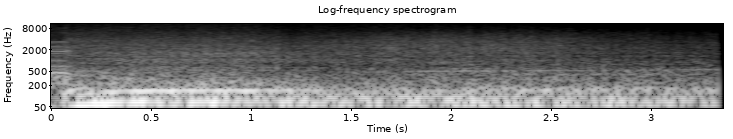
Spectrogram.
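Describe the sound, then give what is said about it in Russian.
Low, steady rumble of a car engine and road noise as the vehicle pulls away with a man in the back seat, slightly louder at first, then holding even to the end, with no voices. “Машина трогается”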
